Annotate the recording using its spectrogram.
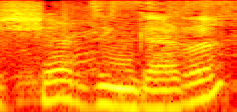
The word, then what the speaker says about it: Scherzinger: Connubio tra lingua italiana e lingua straniera era Ramazzotti insieme a Nicole Scherzinger, è così che si pronuncia, fino all'estasi, il nuovo singolo per questi due, che sicuramente saranno un tormento per le prossime settimane, l'ascolteremo tantissimo.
